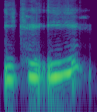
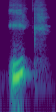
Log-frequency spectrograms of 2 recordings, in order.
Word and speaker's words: Eke: Um, and that's eke eek. It might have a different pronunciation. Uh, let me know if it does. Um, but I'm just going to go with it.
